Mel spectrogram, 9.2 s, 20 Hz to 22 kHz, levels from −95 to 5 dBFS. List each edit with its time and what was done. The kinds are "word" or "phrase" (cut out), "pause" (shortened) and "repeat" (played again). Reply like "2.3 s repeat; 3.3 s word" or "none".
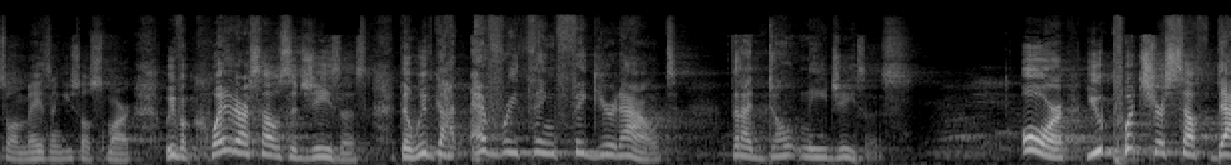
none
